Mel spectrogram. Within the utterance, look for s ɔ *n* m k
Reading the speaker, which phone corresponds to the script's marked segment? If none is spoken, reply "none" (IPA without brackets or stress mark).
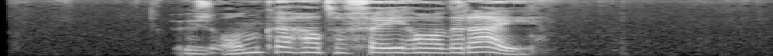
none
